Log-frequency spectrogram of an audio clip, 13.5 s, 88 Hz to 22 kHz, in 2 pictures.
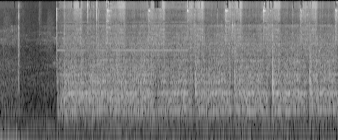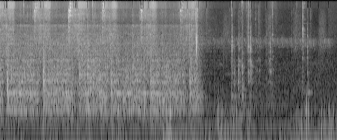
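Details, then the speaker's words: Leyland/Austin/BMC COE truck (owner thinks Austin): slow uneven cranking with odd catches and sputters, never picking up; two cylinders dead from closed stuck valves, so owner plans removing those two spark plugs to help it start on four. "It's very much trying, but it is, 2 cylinders are not helping, so that's great."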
